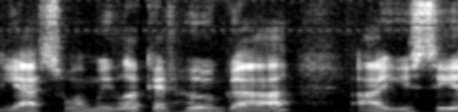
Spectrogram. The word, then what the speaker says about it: hygge: when we look at hygge uh you see it's pronounced as if it would be spelled h-o-o-g-a and they let us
